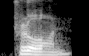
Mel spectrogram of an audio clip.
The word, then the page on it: prawn: Indian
